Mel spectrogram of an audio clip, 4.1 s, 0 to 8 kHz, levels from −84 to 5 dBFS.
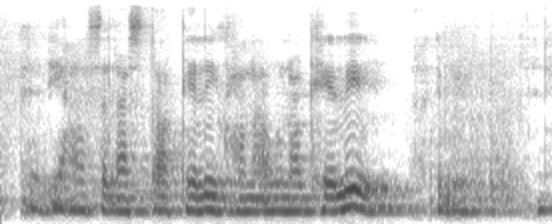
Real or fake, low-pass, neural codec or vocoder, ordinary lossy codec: fake; 7.2 kHz; codec, 44.1 kHz, 7.8 kbps, Pupu-Codec; none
